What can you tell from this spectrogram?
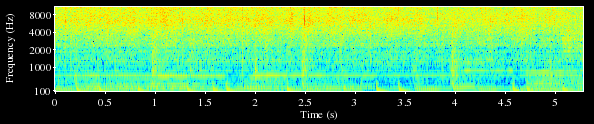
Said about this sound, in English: we're going to bring back our chicken. We're going to go ahead and mix them up together, let them cook for a couple of minutes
